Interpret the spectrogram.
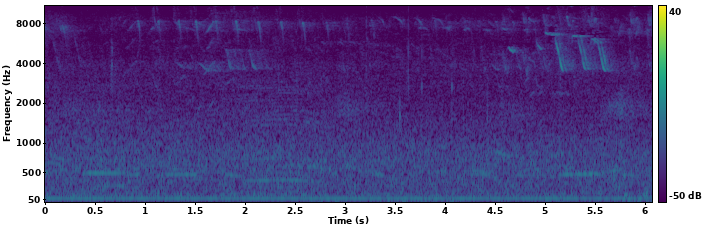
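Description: Birds calling outdoors: a run of short, low, hooting notes repeating every half second or so, with a burst of high chirps about five seconds in, over a steady low rumble.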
